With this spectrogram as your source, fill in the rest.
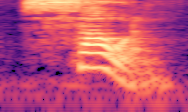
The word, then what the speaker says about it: Samhain: In the Irish Gaelic, it's spelled Samhain, and it's pronounced Samhain.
